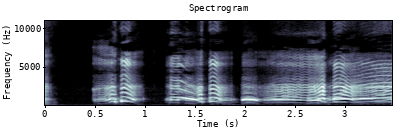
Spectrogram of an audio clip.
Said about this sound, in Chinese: 哎，他们被吓哭了。哦，不要哭，没那么糟糕。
